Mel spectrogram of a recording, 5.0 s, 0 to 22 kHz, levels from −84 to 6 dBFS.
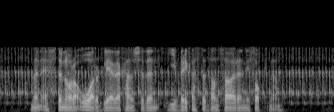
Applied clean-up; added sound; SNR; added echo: none; Rattle; 12 dB; none.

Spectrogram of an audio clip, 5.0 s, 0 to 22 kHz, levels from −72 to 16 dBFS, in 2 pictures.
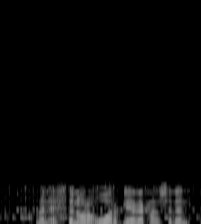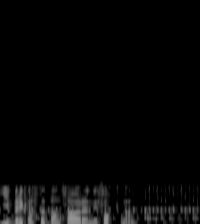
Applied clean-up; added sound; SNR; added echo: classical method Wiener filter.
